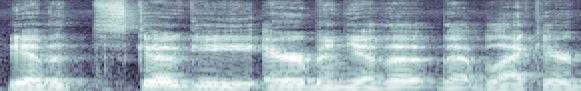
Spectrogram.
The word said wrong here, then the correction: Tuskegee: It says really Tuskegee.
